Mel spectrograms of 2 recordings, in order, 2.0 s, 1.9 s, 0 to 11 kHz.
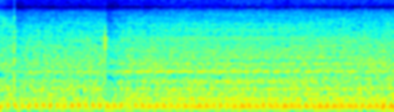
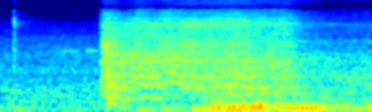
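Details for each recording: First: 1993 Nissan Skyline sedan with RB20DET, just after a fuel filter replacement; the fuel pump was primed, then it started beautifully. Steady, even, low idle with no misses, knocks or hunting: normal idle. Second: 1993 Nissan Skyline RB20DET being cranked to relieve fuel pressure before a fuel filter change. It cranks and catches roughly on residual fuel, then is left to die: engine stalling from fuel starvation.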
